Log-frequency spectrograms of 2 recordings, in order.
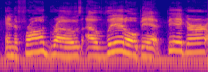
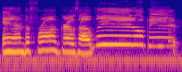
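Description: First: Said in the usual way. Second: Half-sung, slow storybook line; sung, sing-song, drawn-out story chorus; sung refrain. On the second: A narrator's reading.

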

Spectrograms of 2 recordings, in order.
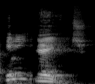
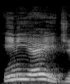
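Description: First: Said in the usual way. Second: "Any age" said higher and louder, punching "age"; emphatic repeat. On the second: Shown as a demonstration. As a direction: hammer home "Any age" with a louder, higher second take.

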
